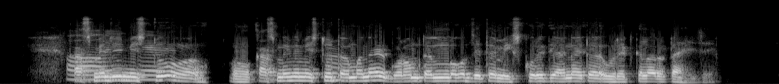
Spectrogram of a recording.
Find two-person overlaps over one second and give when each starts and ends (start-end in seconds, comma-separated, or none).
3.3-4.7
